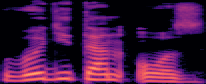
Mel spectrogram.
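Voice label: "вӧдитан оз", Komi, female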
